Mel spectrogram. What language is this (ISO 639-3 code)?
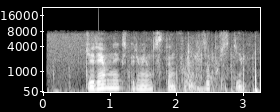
rus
